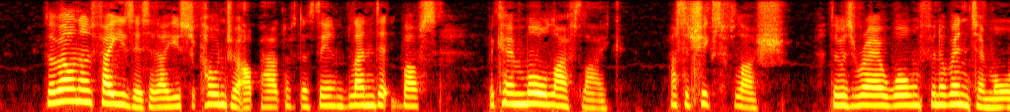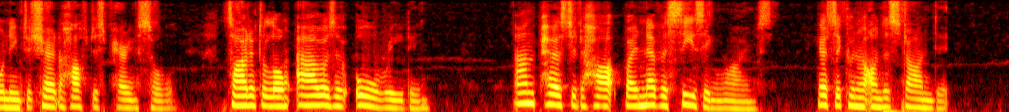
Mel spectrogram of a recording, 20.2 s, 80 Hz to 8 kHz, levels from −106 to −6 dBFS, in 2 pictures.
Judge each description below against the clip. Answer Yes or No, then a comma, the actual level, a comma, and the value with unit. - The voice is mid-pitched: No, high, 195 Hz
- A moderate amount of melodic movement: Yes, average, 3.6 semitones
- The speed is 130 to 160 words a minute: No, average, 190 wpm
